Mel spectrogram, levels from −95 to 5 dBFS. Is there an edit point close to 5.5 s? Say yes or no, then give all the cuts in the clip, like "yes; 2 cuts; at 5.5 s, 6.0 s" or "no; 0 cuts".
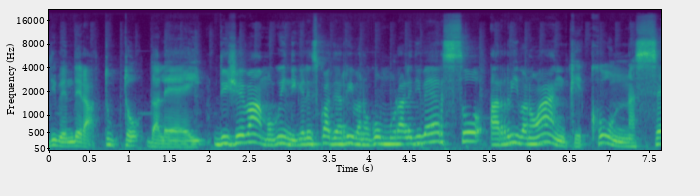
no; 1 cut; at 2.0 s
